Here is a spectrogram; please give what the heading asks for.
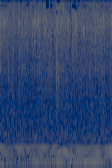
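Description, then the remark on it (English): Steady rain patters against window glass, a continuous soft hiss with no pauses, at a moderate, even level with a faint low hum underneath. “The rain pelts on the windows”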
